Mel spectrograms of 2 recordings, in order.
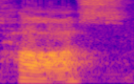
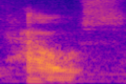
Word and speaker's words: Haus: stuff about it um instead of you know it looks like house like I guess the German I don't speak German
